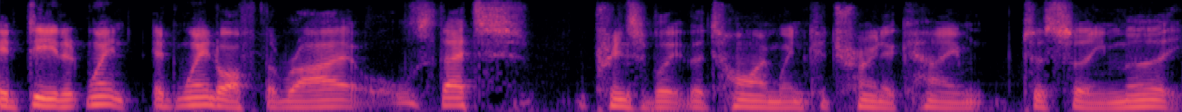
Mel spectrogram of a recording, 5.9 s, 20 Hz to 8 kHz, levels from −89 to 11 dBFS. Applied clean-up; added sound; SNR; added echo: none; none; none; none.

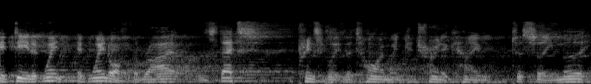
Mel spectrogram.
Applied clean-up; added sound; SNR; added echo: none; none; none; reverberation time 2.5 s.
